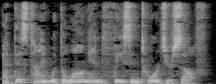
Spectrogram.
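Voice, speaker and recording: Calm older man explaining woodwork steps. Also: mid-range voice, normal speed, reverberant. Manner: calm, patient, methodical explanation. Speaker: woodworking instructor. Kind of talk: step-by-step craft instruction. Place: indoor woodworking workshop. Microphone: lapel mic.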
